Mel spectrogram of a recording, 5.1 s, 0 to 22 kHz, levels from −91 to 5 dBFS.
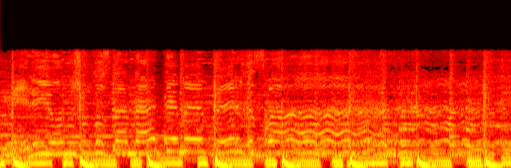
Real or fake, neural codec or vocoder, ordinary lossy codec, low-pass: real; none; none; 7.2 kHz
